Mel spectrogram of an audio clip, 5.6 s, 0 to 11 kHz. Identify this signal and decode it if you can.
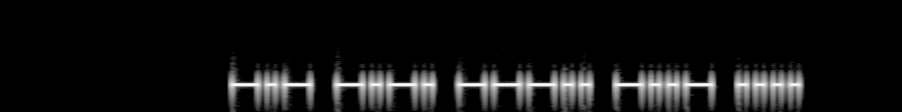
Morse code, heard as a keyed tone, about 22 wpm, 700 Hz. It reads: KC8XH
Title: USA Call Signs - 5 Characters - Repeated 3x - 22wpm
